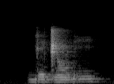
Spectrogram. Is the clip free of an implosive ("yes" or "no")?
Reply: no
